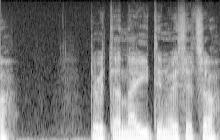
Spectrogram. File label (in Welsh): "naid" Welsh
